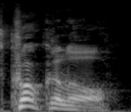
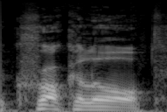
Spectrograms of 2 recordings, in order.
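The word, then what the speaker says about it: Crocalor: How do we pronounce a stage 1 here? It is Crocolor. There we go, Crocolor.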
